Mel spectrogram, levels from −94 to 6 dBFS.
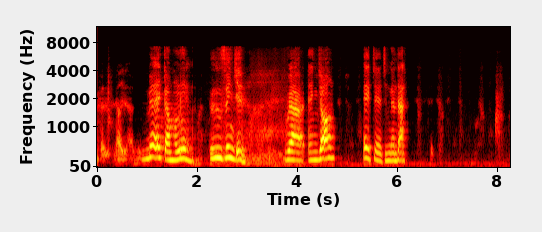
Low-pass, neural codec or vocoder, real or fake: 7.2 kHz; codec, 16 kHz, 1 kbps, FunCodec, trained on LibriTTS, 50 frames a second; fake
